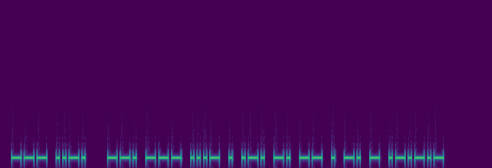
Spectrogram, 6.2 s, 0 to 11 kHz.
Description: Morse code, heard as a keyed tone, about 30 wpm, 700 Hz. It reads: OF GOVERNMENT.
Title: Sentences from Top 1000 Words - Review Part 5 - 30wpm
